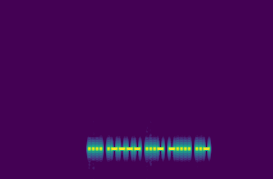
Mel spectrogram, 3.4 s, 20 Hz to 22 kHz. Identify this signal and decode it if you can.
Morse code, heard as a keyed tone, about 52 wpm, 700 Hz. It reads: H1V6U
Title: Five Challenging Letter-Number Combinations 50wpm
